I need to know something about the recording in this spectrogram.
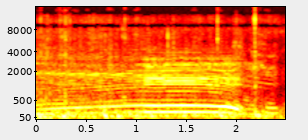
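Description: A young cow mooing: one long call that rises slowly in pitch, then drops and breaks off at the end.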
